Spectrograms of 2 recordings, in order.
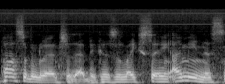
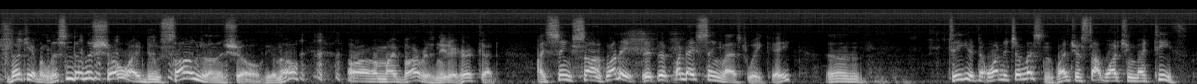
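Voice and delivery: mock indignant; 9 semitones higher than usual. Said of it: "my dentist used to watch and say".

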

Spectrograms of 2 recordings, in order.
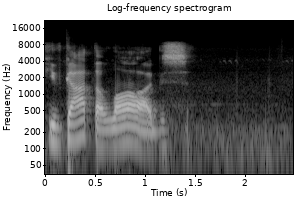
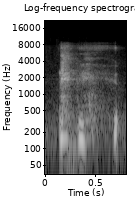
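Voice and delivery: short airy laugh under the breath; breathy chuckle; 4 semitones higher than usual. Real, not acted. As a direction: laugh at his own joke. Joking about gentrification in game.

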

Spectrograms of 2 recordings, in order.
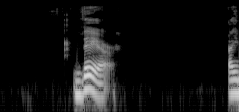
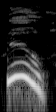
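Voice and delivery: relieved whew; 9 semitones higher, 5 dB louder than usual. Acted. Relieved exhale.

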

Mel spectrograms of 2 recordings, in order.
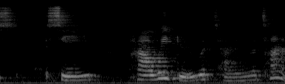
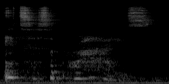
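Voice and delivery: slow, hushed whisper; storybook whisper of a secret; 4 semitones higher, 8 dB quieter, slower than usual. A narrator's reading. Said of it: "whispered Rabbit".

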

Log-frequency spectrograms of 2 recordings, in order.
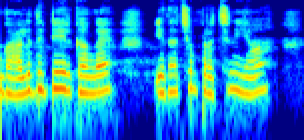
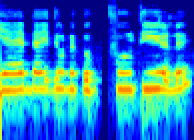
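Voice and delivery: ordinary talk

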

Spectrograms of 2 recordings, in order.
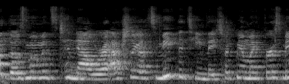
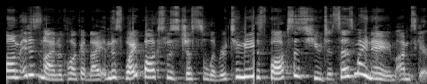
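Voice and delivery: ordinary delivery

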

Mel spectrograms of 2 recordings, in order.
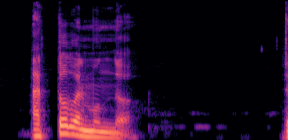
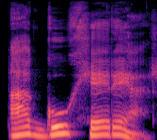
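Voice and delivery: "Agujerear" stretched syllable by syllable, higher; 5 semitones higher than usual. Shown as a demonstration. Teacher repeats word drawn out.

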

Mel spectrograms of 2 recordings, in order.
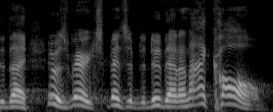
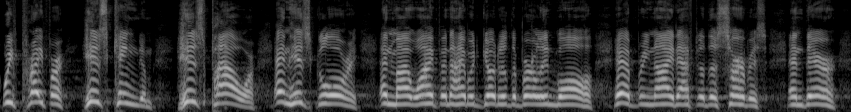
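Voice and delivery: high, loud, emphatic sermon delivery; impassioned preacher at the climax; full-force preaching; 7 semitones higher, 6 dB louder than usual. Real, not acted. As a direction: drive each phrase home from the pulpit.

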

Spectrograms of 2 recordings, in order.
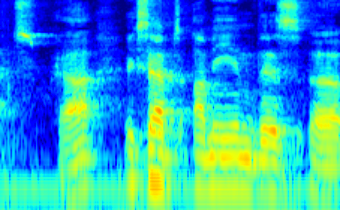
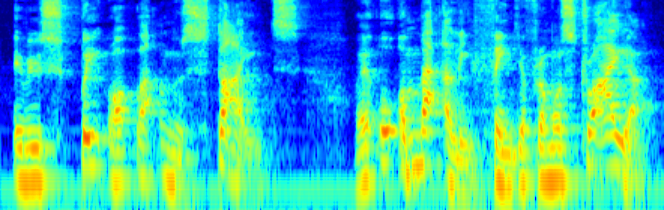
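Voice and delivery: a light Cockney accent, a bit raised and louder; Cockney demo; 7 semitones higher, 5 dB louder than usual. Shown as a demonstration. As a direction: read it like a Londoner, glottal stops for the t's. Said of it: "very Cockney".

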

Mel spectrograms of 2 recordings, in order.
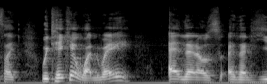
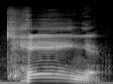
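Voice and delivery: flirty drawn-out King; 4 semitones higher than usual. Pretend. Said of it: "I can't believe I said that".

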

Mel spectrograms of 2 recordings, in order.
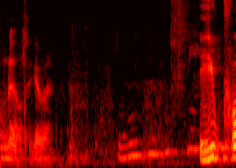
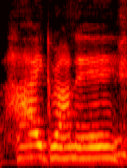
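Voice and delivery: drawn-out, slightly raised greeting; sheepish greeting; 4 semitones higher, much slower than usual. Acted. Purple greets Granny at the rehearsal, drawn-out hello. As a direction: stretch out an awkward hello. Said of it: "And she's like".

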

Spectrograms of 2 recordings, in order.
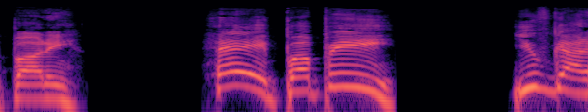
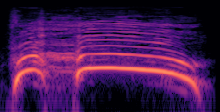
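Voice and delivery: very high, loud "woohoo"; exhilarated whoop; 5 dB louder than usual. Acted. Pilot loving the ride, exhilarated whoop. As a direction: whoop at the thrill of flight.

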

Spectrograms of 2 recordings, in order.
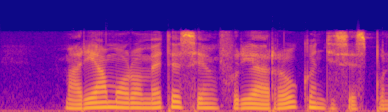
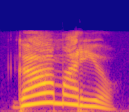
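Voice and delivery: loud, high hailing cry; exclamation; 10 semitones higher, 11 dB louder, slower than usual. A narrator's reading. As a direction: burst in calling out to aunt. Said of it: "exclamă el". (exclamație tare, înaltă)

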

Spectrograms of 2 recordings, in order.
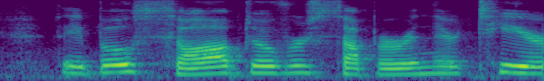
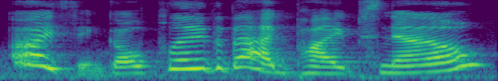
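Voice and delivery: louder, lilting duck declaration; bright announcement; 3 semitones higher, 5 dB louder than usual. A narrator's reading. Duck breaking the peace, bright announcement. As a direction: announce it loudly as a punchline. Duck's cheeky final announcement.

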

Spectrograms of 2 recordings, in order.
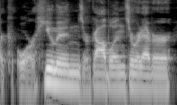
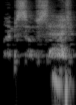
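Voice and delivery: soft unvoiced whisper; whispered sadness; 16 dB quieter, slower than usual. Real, not acted. Gamer mourning his lost game, whispered. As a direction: breathe it out, defeated.

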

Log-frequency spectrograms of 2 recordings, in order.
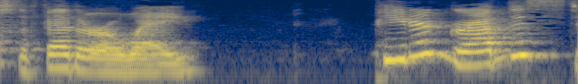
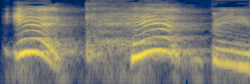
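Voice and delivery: high, slow, disbelieving splutter; a shocked king stammering in disbelief; sputtering; 9 semitones higher, 4 dB louder, slower than usual. Acted. King seeing his six noses, high sputtering. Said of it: "the king sputtered".

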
